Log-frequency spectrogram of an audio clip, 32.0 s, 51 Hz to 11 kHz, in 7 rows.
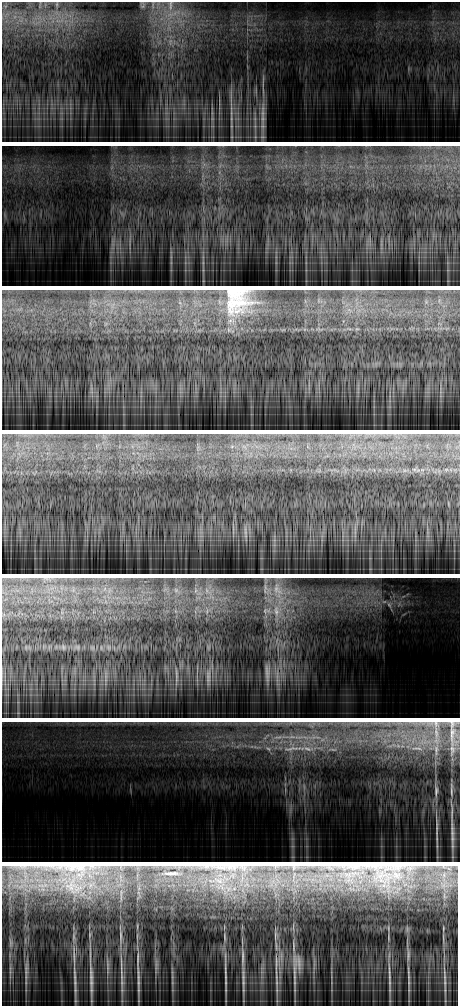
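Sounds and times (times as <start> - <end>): train wheels rumbling on rails: 0.0 - 22.1, 22.8 - 32.0.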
